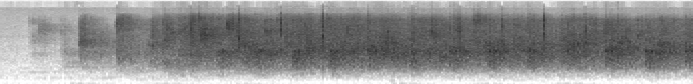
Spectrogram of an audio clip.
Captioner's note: audience applauds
